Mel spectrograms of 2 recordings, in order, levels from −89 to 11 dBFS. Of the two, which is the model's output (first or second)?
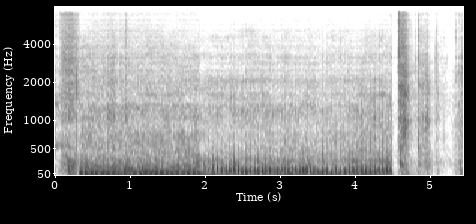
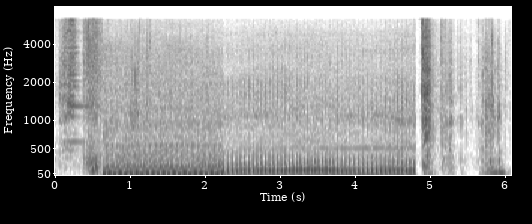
first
